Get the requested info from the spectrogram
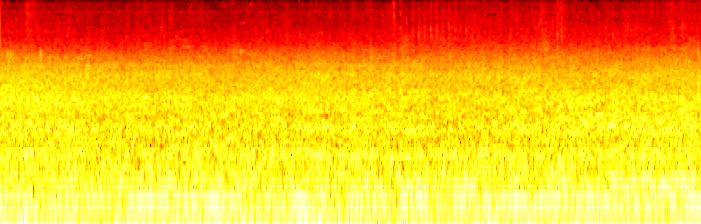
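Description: Steady rumbling ride noise from an e-scooter moving along a city street: wheels rolling over the pavement and air rushing past the microphone.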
